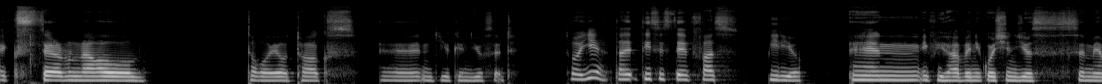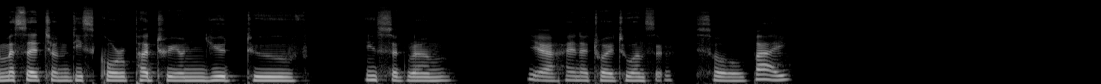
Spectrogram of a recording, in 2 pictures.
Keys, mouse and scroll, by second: 0.4 Delete, 5.2 click, 5.7 click, 6.6-7.1 drag, 7.8-8.6 drag.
